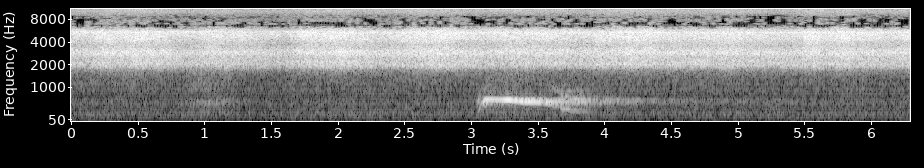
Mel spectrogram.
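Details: Wild barred owl at night in Hoosier National Forest, perched right above a tent at a campground and calling for his mate: one low hooted note sliding downward, heard over a loud, steady insect chorus.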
